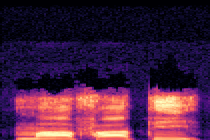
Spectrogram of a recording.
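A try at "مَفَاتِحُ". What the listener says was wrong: বানান করার সময় ওটা টান দিতে হবে। এখানে দেখছেন যে এটা ইয়া মাদ্দা আছে, তাহলে এটা মাফাতিটা টান দিয়ে বলতে হবে, তাহলে রিডিং পড়ার সময় টান দেওয়াটা ঠিক হবে। বানান করার সময় যদি এটা টান না দাও তো তাহলে রিডিং এর সময় গন্ডগোল হবে।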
